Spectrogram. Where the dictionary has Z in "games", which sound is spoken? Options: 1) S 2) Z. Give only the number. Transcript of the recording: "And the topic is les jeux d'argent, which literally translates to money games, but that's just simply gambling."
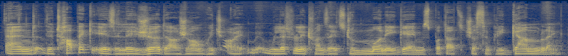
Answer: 2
